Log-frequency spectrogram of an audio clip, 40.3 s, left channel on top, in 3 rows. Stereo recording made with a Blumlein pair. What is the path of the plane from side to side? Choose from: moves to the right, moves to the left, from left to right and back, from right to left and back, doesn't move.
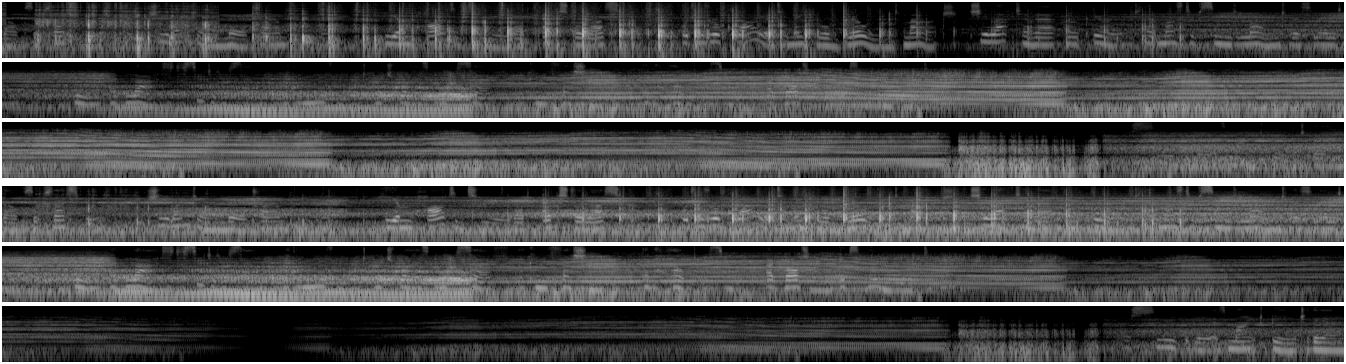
moves to the left.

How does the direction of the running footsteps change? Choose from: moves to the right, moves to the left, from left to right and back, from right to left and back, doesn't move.
moves to the right.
